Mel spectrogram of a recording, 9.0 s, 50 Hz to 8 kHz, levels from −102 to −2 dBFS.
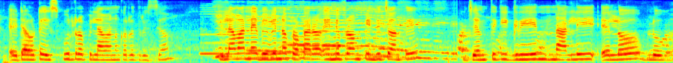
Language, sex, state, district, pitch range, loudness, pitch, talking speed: Odia, female, Odisha, Malkangiri, 220-250 Hz, -15 LUFS, 235 Hz, 115 wpm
